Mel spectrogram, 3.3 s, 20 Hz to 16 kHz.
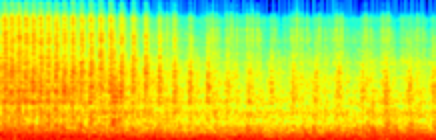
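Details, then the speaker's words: VW Baja Bug with single Weber 40IDF carburettor replacing twin carbs, not yet tuned: loud, rough chuffing beat with uneven pulses over low rumble; misfire from a spark plug probably left loose that blew straight out of its hole. "That sounds absolutely awful. Sounds like it's just popped a spark plug right out."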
